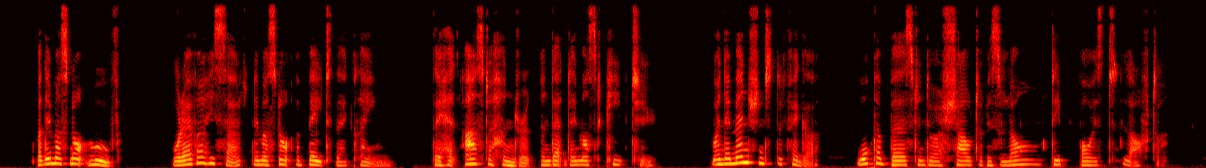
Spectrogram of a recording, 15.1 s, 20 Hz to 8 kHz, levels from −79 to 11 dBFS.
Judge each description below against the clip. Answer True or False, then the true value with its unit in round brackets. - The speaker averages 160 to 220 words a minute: True (165 wpm)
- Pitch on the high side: True (195 Hz)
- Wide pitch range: False (3.7 semitones)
